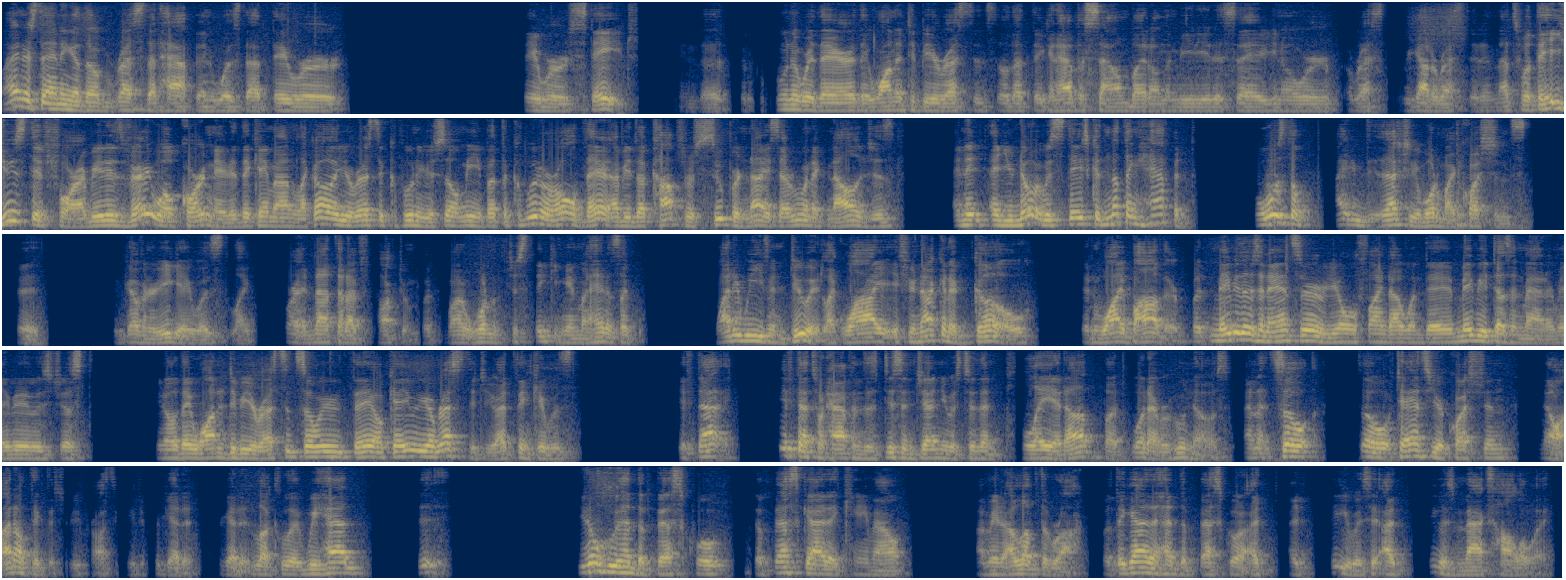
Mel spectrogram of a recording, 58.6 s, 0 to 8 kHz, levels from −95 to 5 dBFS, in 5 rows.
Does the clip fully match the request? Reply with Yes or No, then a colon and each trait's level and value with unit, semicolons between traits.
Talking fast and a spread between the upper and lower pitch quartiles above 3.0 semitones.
Yes: fast, 260 wpm; average, 5.1 semitones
